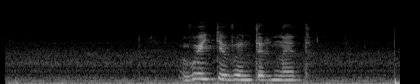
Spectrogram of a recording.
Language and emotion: Russian, neutral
